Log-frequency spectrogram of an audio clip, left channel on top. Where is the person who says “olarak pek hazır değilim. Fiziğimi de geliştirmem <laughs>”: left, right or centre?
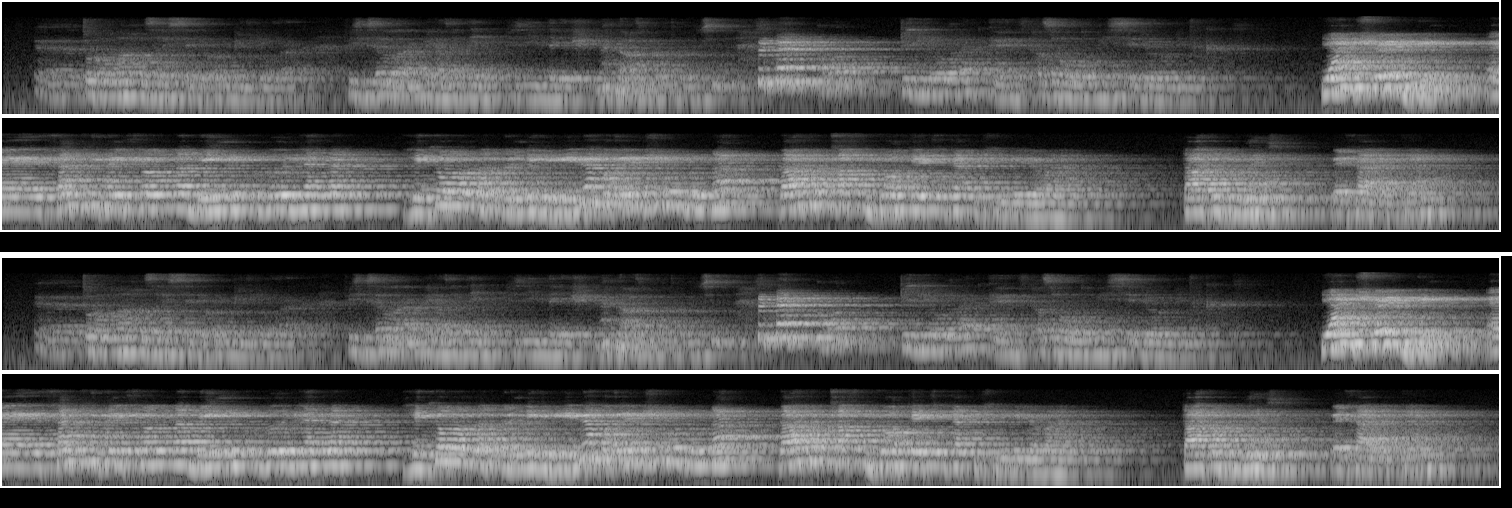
Right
